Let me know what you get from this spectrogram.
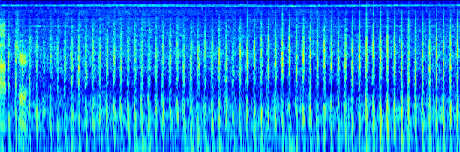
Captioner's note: helicopter blades whirring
